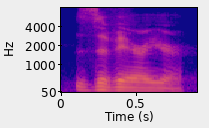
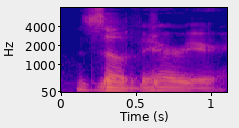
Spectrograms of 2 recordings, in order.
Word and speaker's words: Javeriar: The J is pronounced like a Z, but you spell it Javeriar. Zaverier. Yeah. With a Z. One of my persons told me if for people to understand it, like think of barrier, but, so Jave. So Zaverier.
